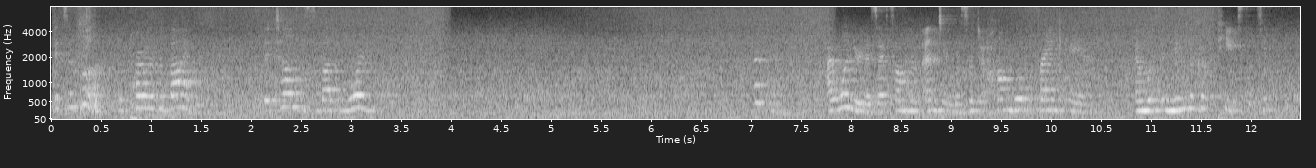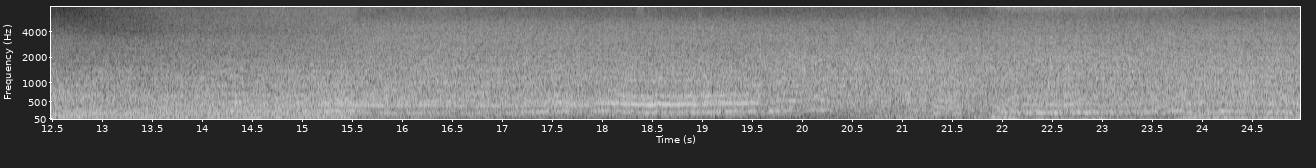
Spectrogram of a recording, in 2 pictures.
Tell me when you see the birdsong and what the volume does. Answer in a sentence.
The birdsong can't be heard in this clip.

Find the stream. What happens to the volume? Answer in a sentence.
The volume of the stream stays about the same.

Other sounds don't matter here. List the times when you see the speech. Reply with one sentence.
You can hear the speech from 0.0 to 3.2 s and from 7.0 to 12.2 s.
